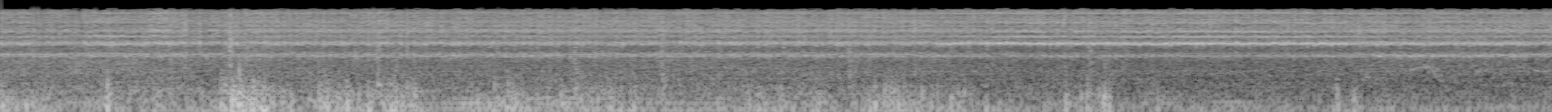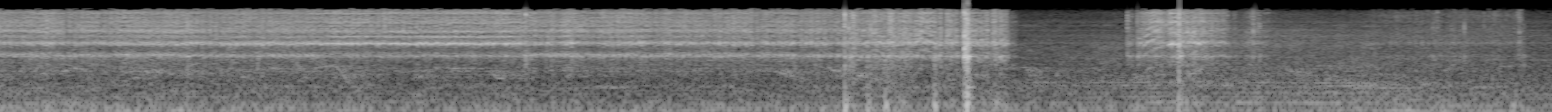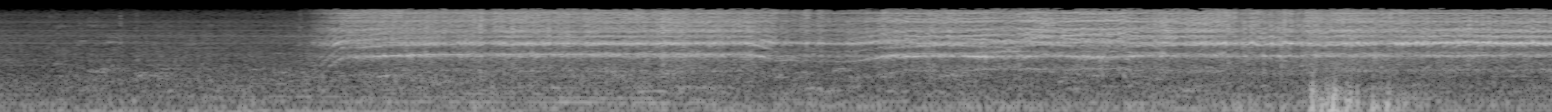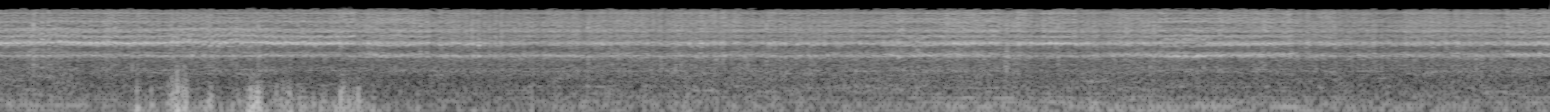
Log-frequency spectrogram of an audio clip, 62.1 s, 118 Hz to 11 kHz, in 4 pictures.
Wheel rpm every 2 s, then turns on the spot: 160, 160, 160, 160, 160, 160, 160, 160, 160, 160, 160, 160, 120, 60, 10, 10, 0, 120, 160, 140, 160, 160, 160, 160, 160, 160, 160, 160, 160, 160, 160.
28-32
